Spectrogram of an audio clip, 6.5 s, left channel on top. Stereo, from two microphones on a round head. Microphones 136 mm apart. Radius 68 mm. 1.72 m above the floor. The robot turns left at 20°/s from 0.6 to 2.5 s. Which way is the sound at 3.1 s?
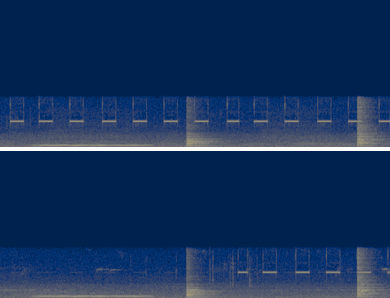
15° right (ahead or behind).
